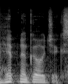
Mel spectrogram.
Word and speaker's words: hypnagogic: That's spelled H-Y-P-N-A-G-O-G-I-C, hypnagogic.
